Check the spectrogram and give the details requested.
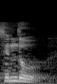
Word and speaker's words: Hindu: of this river is sindhu and being an iranian or a unani he could not pronounce sindhu he said it is hindu hafta hindu they call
